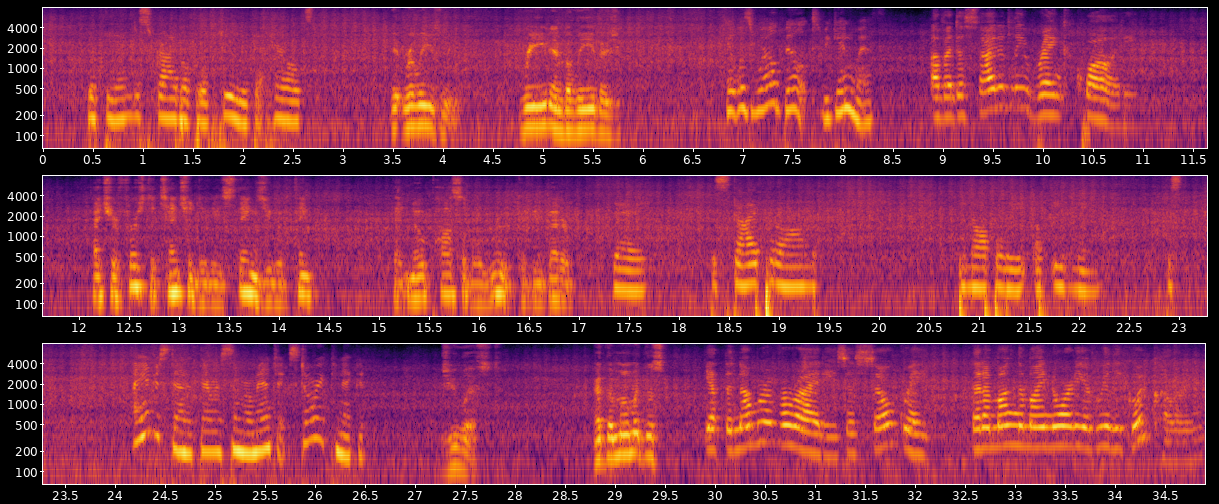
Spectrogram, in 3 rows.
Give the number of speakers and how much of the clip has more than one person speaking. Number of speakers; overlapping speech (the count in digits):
5, no overlap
